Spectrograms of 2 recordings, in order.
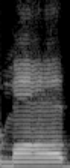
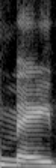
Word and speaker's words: Maeve: um some call her mob some call her mauve or whatever it is and you know different versions of her name and whatnot to me maeve is a pretty good pronunciation um uh it was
